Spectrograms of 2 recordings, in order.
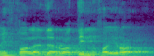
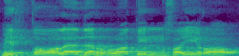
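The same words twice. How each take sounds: First: The nun sound is nasalized and merged onward. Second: The nun sound is pronounced clearly and separately. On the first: The speaker calls it wrong. "Kalau orang yang nggak tahu dia akan baca" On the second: The speaker calls it right. "Dibaca jelas tanwinnya"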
